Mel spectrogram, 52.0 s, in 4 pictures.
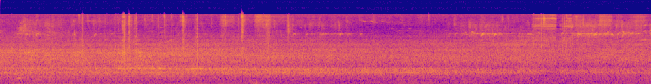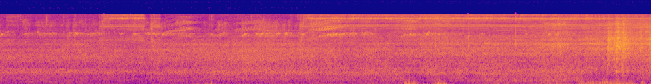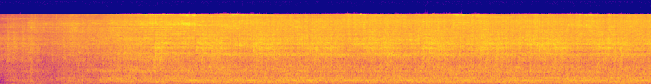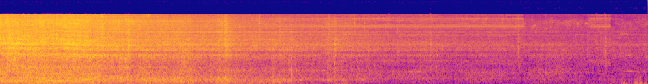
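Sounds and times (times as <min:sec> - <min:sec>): train wheels running over rails: 0:00.0 - 0:06.8, 0:17.6 - 0:50.2.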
